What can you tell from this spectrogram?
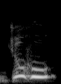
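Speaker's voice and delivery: playful whoop. Real, not acted. Whoop after a pun.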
